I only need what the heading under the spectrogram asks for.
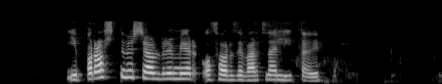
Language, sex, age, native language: Icelandic, female, 40-49, Icelandic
